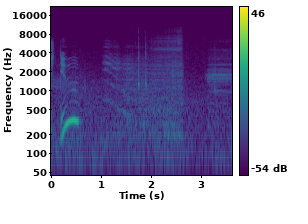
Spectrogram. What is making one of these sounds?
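A wooden door creaks slowly open.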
